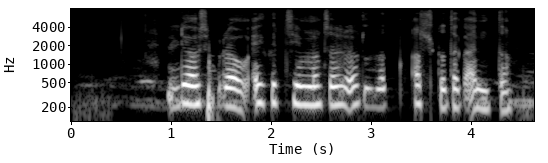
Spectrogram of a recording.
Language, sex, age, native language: Icelandic, female, 12, Icelandic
